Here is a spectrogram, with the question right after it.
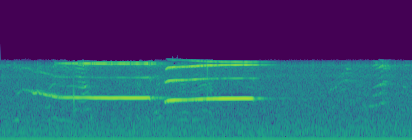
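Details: Black male gibbon calling alone: two long, loud, pure whistled notes, the first sliding down then holding steady, the second rising and sustained, ending with faint short whistles.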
